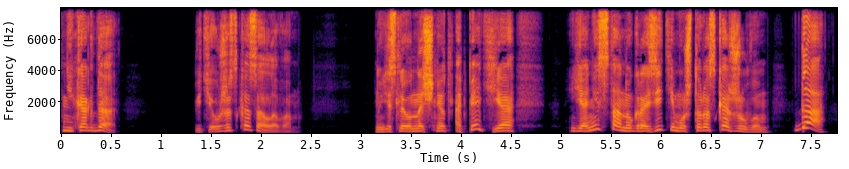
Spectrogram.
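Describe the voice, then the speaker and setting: A high, lively young maidservant, as a man acts her out, devoted and quick to take offence. Her lines leap and fall as she pleads and protests. The sound is close and dry, with no room around it. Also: dry recording. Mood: teasing. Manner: emphatic, pleading, rising exclamations. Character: young woman servant, devoted, proud, quick-tempered. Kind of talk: audiobook character reading.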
